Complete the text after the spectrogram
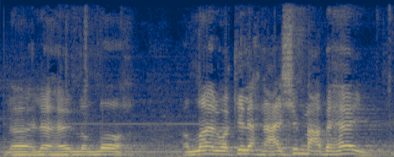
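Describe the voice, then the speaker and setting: A man playing a gentle Egyptian dad, rapid high voice. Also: lightly acted. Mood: calm. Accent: Egyptian Arabic. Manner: soft, apologetic and reassuring. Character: gentle, worried Egyptian father running errands. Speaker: father in a family skit. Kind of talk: amateur family skit acting. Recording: music playing behind.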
